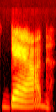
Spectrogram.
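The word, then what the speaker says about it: GAAD: christina correct me if i'm wrong but it's pronounced gad right is as the acronym thank you and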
